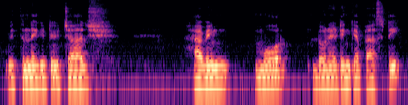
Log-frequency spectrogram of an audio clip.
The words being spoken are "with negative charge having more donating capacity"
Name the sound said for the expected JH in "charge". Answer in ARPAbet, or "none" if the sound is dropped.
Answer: JH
